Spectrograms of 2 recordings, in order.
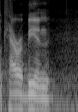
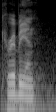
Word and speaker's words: Caribbean: And so we planned, and we prepared, and we were ready to go, and we're looking, thinking about these wonderful Caribbean, or if you, depending how you pronounce it, Caribbean, palm trees that we're about to fly over to on this island.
